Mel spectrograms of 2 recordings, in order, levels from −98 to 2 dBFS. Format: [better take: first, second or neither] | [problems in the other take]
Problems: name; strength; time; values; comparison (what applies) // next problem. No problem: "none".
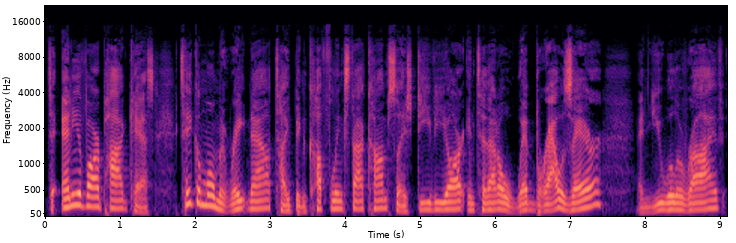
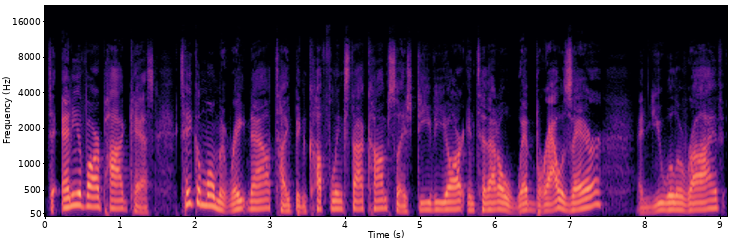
first | muffled; slightly; fading above 3 kHz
